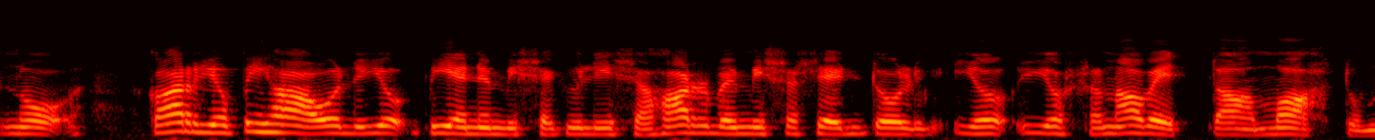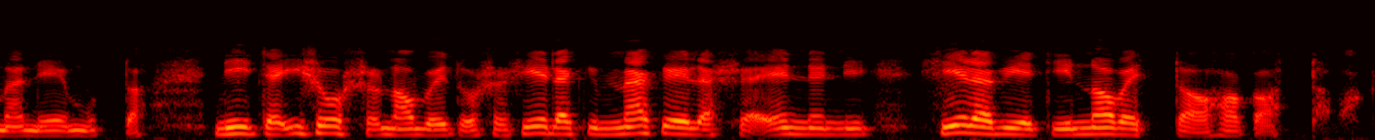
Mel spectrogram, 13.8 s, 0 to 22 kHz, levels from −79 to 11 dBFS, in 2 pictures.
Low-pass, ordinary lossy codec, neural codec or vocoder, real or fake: 7.2 kHz; none; none; real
